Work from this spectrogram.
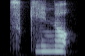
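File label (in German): "tsukino", japanische Mädchennamen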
